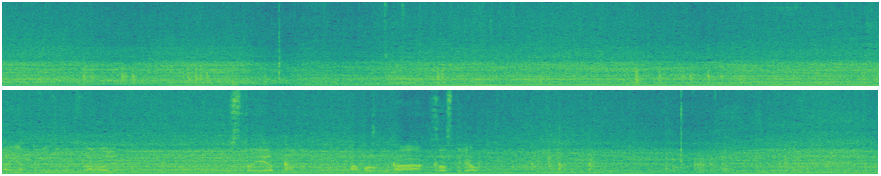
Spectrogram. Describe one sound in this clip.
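The car body creaks and rattles over bumps.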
